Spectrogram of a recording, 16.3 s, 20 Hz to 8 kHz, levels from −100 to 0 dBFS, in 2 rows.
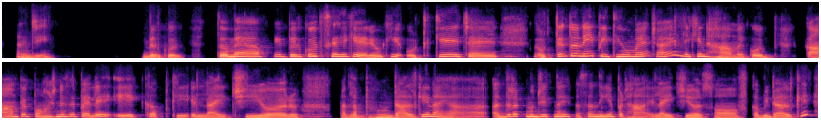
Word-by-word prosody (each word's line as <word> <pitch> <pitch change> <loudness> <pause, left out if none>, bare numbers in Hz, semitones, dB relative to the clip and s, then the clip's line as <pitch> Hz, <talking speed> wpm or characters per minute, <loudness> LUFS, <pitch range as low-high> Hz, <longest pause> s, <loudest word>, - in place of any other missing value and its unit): हाँ 185 -5 -1
जी। 180 - -5 0.9
बिल्कुल। 175 0 0 0.4
तो 245 - +6
मैं 255 +1 +6
आपकी 260 +1 -1
बिल्कुल 260 +5 +3
सही 290 -2 +2
कह 270 -4 +3
रही 215 - +1
हूँ 230 +1 +2
कि 245 0 -1
उठ 205 0 -4
के 275 0 +2
चाय 235 -1 +1 0.5
उठते 225 +6 -1
तो 370 - +4
नहीं 335 +1 +3
पीती 275 -4 +1
हूँ 275 +1 +6
मैं 285 +4 +2
चाय 280 -1 0
लेकिन 290 -1 +3
हाँ, 210 -5 0
मेरे 190 +1 -4
को 235 +3 +2 0.4
काम 215 +5 +1
पे 285 - -1
पहुँचने 240 +2 +3
से 285 - 0
पहले 245 0 0
एक 245 -1 -2
कप 230 -1 -3
की 230 -2 -3
इलाइची 190 +3 -2
और 190 -2 +1 0.5
मतलब 190 +1 -3
भून 185 +2 +1
डाल 190 0 0
के 275 - +6
न 270 -3 +4
या 195 -3 -3 0.2
अ, - - -9
अदरक 265 +9 +1
मुझे 250 0 +5
इतना 255 0 +1
भी 265 - +3
पसंद 245 +3 0
नहीं 245 -1 +5
है - - +4
बट 230 -3 -3
हाँ, 180 -2 -3
इलाइची 180 +3 -2
और 195 -1 +2
सौंफ 195 +1 -4
कभी 200 0 -1
डाल 185 -1 0
के - - +1
235 Hz, 215 wpm, -23 LUFS, 195-265 Hz, 0.9 s, तो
